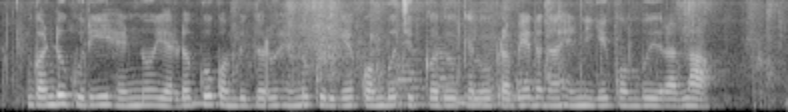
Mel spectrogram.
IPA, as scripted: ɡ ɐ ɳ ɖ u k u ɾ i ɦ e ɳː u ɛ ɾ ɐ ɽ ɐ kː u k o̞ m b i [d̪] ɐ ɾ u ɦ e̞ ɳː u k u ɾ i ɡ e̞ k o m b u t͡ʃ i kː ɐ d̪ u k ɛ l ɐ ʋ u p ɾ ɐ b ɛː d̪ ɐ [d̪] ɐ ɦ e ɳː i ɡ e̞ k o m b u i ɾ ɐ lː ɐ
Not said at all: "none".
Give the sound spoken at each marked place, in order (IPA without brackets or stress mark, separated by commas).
d̪ː, d̪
